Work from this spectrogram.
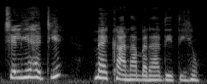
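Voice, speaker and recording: A woman's voice: on the high side, animated, moderate pace, no room sound. A woman voicing a sweet, dutiful young daughter-in-law in a cartoon, polite and eager. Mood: dutiful concern.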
